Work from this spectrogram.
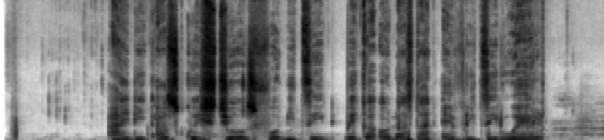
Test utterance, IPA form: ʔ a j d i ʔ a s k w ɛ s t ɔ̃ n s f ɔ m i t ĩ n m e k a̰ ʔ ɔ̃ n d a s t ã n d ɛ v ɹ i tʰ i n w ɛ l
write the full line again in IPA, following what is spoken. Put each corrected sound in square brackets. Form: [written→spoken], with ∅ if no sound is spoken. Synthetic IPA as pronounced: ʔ a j d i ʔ a s k w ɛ s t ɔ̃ n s f ɔ m i t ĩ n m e k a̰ ʔ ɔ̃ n d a s t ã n d ɛ v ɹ i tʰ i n w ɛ l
